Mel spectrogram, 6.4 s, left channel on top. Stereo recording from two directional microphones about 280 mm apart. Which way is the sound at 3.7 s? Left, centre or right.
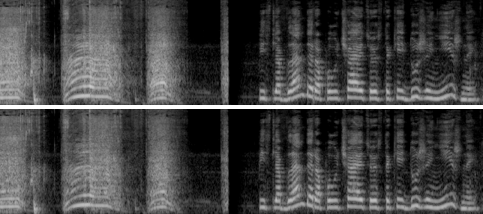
Centre.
